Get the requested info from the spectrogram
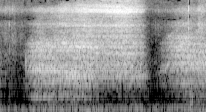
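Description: A person breathing out close to the microphone: one soft breath lasting about a second, then a shorter one near the end.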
